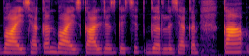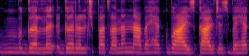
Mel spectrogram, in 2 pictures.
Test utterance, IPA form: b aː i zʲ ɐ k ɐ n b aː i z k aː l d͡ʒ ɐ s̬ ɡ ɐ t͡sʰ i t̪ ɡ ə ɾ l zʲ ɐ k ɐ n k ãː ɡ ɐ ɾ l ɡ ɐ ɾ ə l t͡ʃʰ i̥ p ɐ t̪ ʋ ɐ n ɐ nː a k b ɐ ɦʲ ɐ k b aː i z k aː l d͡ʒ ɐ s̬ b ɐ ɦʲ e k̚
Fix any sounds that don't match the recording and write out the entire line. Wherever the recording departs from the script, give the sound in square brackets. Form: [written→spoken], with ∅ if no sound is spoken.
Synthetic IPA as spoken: b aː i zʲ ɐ k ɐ n b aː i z k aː l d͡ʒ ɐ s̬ ɡ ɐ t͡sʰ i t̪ ɡ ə ɾ l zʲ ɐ k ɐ n k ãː ɡ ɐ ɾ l ɡ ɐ ɾ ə l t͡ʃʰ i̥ p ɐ t̪ ʋ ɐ n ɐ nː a [k→∅] b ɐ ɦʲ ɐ k b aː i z k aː l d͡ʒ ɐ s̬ b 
